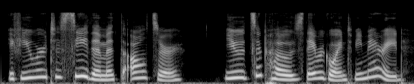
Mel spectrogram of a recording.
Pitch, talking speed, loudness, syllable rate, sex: 270 Hz, 260 wpm, -16 LUFS, 6.7 syllables/s, female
